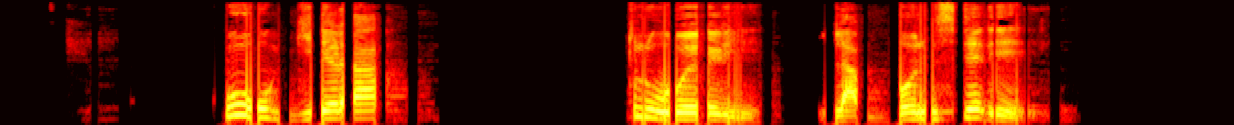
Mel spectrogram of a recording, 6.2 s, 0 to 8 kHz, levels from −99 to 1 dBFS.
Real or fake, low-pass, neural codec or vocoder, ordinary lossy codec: real; 7.2 kHz; none; MP3, 64 kbps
